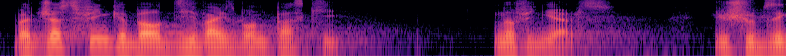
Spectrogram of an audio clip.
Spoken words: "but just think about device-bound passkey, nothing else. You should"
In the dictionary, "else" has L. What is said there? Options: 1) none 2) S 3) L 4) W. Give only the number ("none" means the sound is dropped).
3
